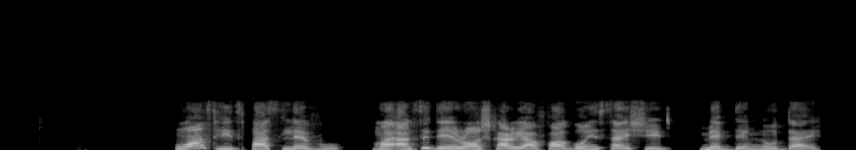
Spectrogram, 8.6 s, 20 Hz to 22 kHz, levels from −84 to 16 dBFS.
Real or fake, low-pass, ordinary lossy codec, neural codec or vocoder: fake; 7.2 kHz; none; codec, 16 kHz, 4 kbps, X-Codec, WavLM features, trained on Multilingual LibriSpeech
